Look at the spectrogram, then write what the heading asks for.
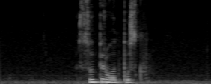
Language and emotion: Russian, neutral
